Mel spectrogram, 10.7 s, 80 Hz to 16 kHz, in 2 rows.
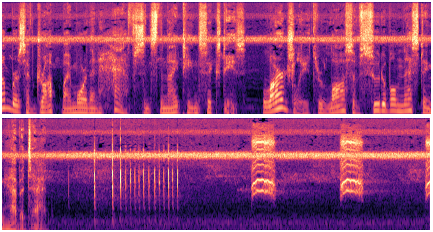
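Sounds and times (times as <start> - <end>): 
speech: 0.0 - 6.1
steady high insect drone: 0.0 - 10.6
red-headed woodpecker giving harsh raspy calls: 5.7 - 10.0
rapid tapping notes: 6.5 - 7.6.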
